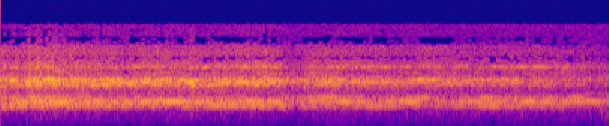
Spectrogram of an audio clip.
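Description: A loud, sustained train whistle blares steadily with stacked harmonic tones, over the low rumble of a rolling train, lasting the whole stretch with a slight dip midway.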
